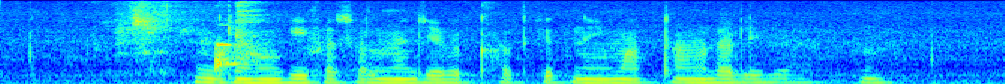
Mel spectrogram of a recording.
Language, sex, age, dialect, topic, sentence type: Hindi, male, 18-24, Awadhi Bundeli, agriculture, question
